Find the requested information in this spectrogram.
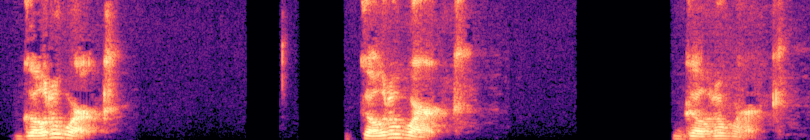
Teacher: When you're connecting your speech, you're going to have to pronounce that T in the American way, which is turning it into a very light D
